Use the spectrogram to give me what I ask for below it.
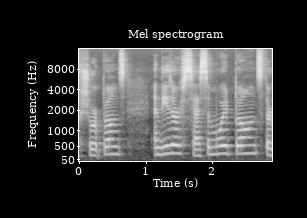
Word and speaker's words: sesamoid: yeah that's the only sesamoid bone that you probably care about some people will mispronounce it seismoid bone that does not help because sesamoid will tell you the shape of it so because the long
